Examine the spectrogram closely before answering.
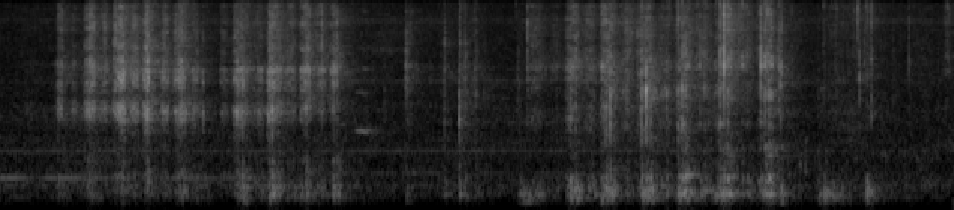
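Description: Fingers rubbing and handling a phone's plastic display frame on a silicone work mat, making irregular scratching and small clicks.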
